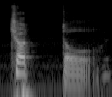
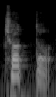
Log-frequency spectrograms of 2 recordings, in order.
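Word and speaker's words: ちょっと: A pronúncia não é chotto, é chotto. Entre o cho e o to, a gente tem aqui, né, o que a gente chama de tsu pequeno, que na escrita em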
